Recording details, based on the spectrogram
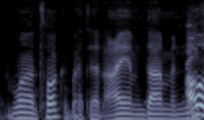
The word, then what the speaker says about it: I Am Domination: It's called I Am Domination. – Yeah, it's I Am Domination. And thank you, that's why we fuck with you, dude, because you say it right. Everybody's like, oh, Domination. Like, no. – I'm really right.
